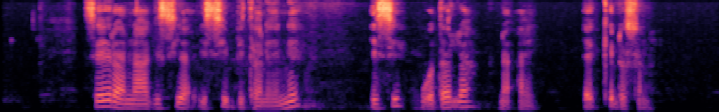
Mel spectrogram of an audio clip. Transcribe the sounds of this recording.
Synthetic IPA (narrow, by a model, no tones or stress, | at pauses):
se̞ːɾanaːɡɪsːɪja̰ːʔɪsːɪbɪt̪ʰɐneːnːɛ | ɪsːɪwɔ̰d̪ɐlːɐ | nɐ̰ʔɐj | ɛ̰kʼːɪd̪ɔsɔnɐ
